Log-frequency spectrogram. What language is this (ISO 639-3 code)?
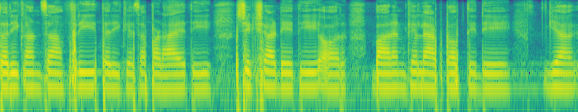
snd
